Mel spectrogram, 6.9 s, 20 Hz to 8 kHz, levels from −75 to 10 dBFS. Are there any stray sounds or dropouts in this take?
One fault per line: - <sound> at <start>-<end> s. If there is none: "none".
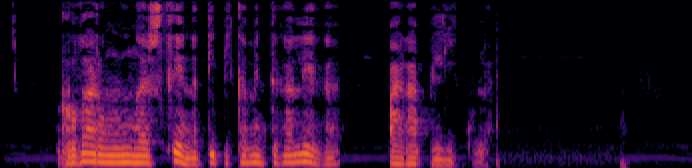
none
